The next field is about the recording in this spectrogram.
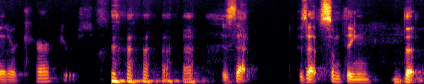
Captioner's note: laughing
